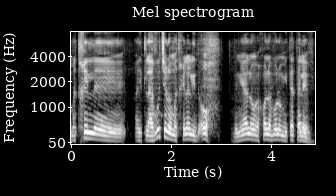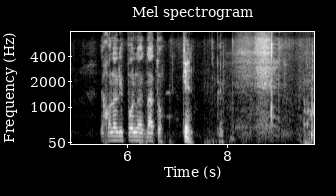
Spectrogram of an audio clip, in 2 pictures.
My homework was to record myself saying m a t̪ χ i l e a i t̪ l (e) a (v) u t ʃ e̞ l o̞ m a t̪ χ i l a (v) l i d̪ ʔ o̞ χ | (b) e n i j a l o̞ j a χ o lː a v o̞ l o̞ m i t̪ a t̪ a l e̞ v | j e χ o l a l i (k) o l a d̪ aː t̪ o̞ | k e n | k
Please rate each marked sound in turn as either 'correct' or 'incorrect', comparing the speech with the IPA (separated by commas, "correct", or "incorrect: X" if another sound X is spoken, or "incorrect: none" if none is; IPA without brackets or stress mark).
incorrect: a, correct, incorrect: none, incorrect: v, incorrect: p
